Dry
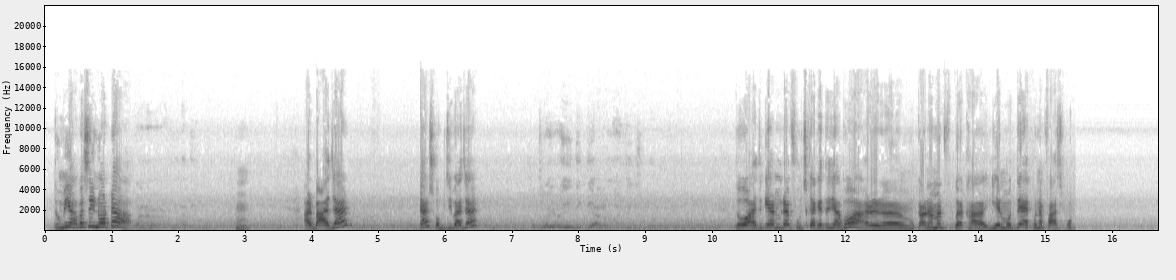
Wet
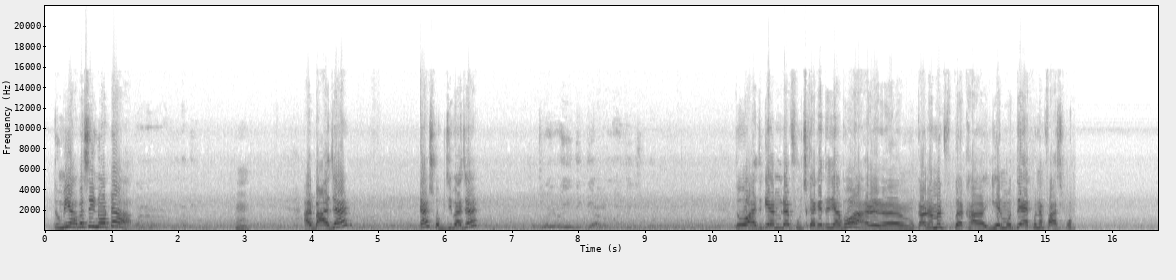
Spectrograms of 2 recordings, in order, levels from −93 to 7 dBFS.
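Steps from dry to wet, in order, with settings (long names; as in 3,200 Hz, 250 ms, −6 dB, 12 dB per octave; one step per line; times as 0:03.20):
soft clipping −17 dBFS, distortion −17 dB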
